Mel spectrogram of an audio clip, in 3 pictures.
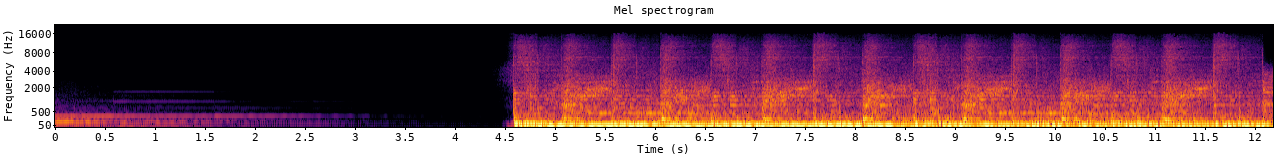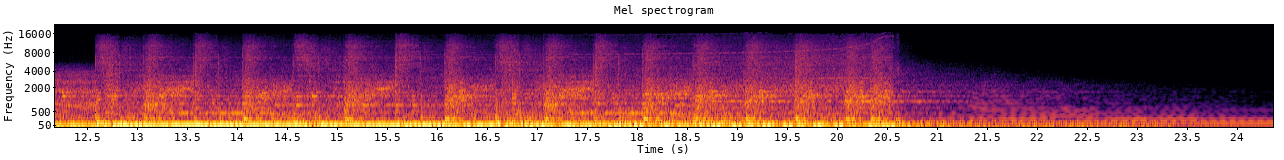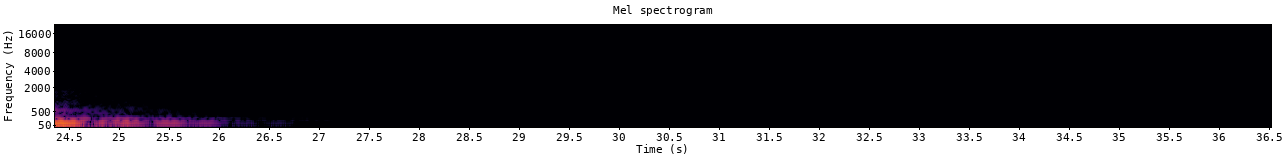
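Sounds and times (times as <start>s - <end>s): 
electronic music: 4.6s - 24.6s.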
